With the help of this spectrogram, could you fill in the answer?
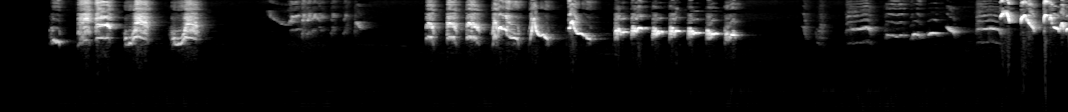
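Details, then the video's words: Song of a thrush (anis) in peak singing form, used to teach other thrushes: bursts of harsh, rapidly repeated notes alternating with clearer whistled phrases and short high twitters. "Burung anis gacoran || masteran untuk burung anis"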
